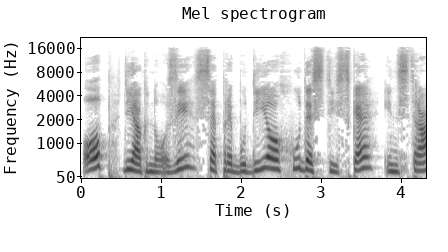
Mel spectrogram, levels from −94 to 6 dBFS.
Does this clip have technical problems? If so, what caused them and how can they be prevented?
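Yes. The speech was likely decoded and re-encoded with a lossy codec about three times, each pass quantising on a shifted frame grid so the errors pile up. Throughout the clip this generation loss sounds swirly, hollow and smeared, and consonant attacks blur. Nothing remains above 16.6 kHz, which fits AAC-LC at around 64 kbit/s. To prevent it, keep a lossless master and encode to a lossy format only once, at the final step.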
